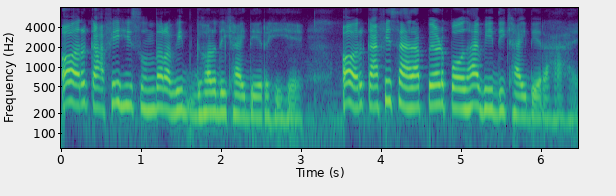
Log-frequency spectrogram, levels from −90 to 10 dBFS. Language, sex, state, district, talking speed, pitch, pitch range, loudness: Hindi, female, Punjab, Pathankot, 185 wpm, 235 Hz, 205-260 Hz, -14 LUFS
